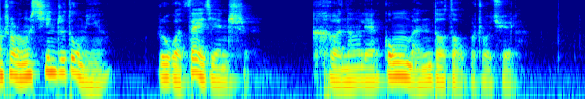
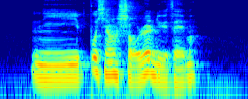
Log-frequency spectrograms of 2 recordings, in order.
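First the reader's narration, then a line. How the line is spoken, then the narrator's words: Sighing. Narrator (Chinese): 又叹了一口气说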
